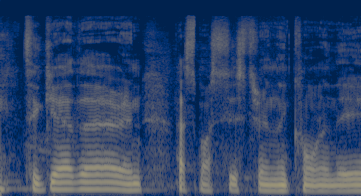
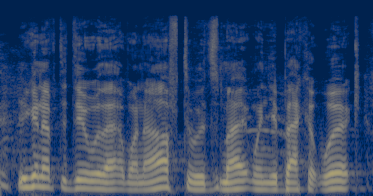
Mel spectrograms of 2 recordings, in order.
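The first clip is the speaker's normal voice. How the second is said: normal talking voice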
